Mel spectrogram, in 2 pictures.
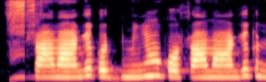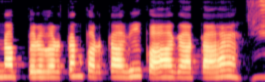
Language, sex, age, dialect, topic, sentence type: Hindi, female, 31-35, Awadhi Bundeli, banking, statement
